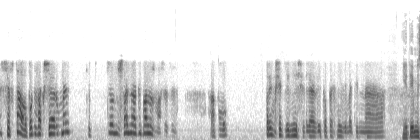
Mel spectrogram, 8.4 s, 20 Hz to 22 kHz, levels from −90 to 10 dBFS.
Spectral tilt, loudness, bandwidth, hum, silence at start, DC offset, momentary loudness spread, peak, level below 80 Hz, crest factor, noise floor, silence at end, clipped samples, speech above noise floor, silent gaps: -7 dB/octave; -25 LUFS; 8.6 kHz; none; 0 s; under 0.1%; 18 LU; -4 dBFS; -64 dBFS; 20 dB; -62 dBFS; 0 s; under 0.1%; 38 dB; none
